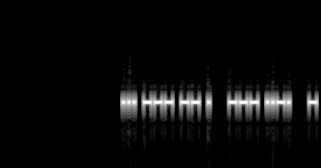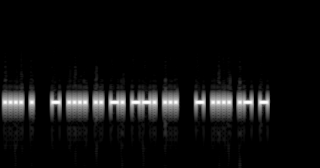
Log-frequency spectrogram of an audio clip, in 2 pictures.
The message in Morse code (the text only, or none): SOME OF THE THINGS THAT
